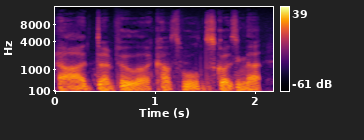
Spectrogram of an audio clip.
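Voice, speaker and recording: A man playing an anonymous whistleblower whose voice is deep and distorted by a voice changer, talking evasively with many hesitations. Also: sing-song, quick pace, creaky, husky, no echo, exaggerated voice. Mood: secretive. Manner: evasive, hesitant, reads forecasts as secrets. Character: anonymous male whistleblower with disguised voice. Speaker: caller. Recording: voice changer on a call.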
